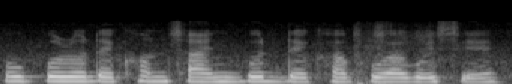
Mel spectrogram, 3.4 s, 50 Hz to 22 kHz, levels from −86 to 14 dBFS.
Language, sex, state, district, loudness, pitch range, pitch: Assamese, female, Assam, Sonitpur, -15 LUFS, 190-205 Hz, 195 Hz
